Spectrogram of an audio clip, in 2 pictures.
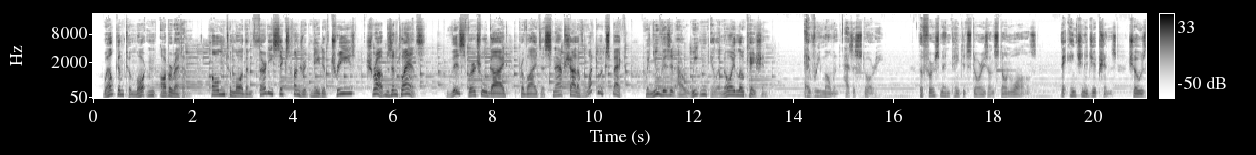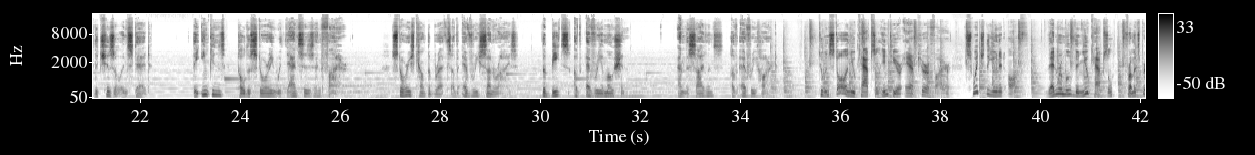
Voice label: E-Learning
